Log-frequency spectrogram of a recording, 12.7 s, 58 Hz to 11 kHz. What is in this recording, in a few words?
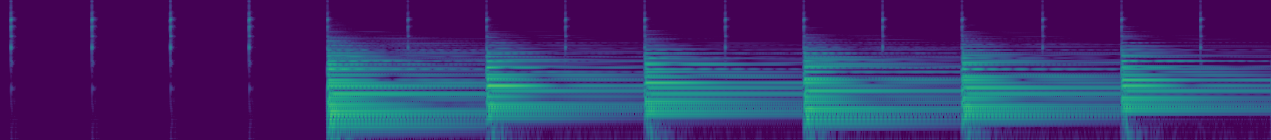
Primary and Secondary Chords in A Major only (hn=76); Primary first / then secondary / root position; CM Level 4; Daily Warm-ups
